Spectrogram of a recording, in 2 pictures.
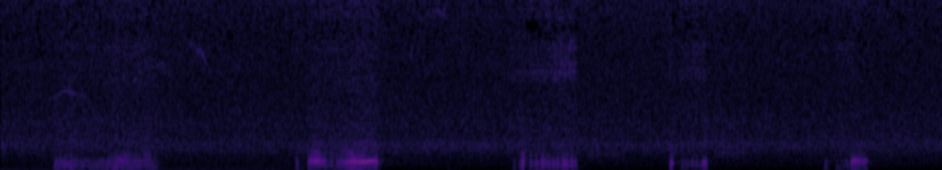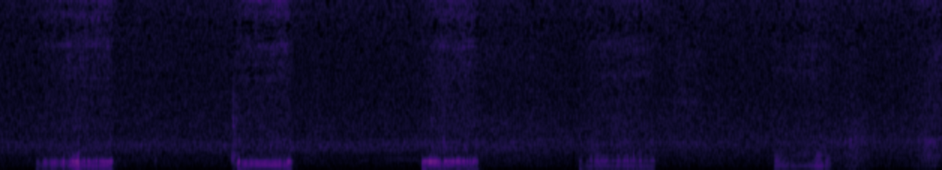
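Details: A young bulldog asleep and snoring: raspy, rattling snores in short bursts about every one and a half to two seconds, with a faint steady hum running underneath.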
